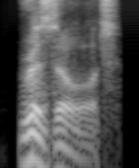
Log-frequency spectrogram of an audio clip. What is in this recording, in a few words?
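"resort", British English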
